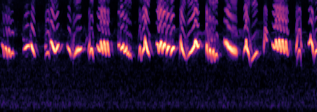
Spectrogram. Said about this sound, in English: Today, rather than the roar of cannons, fields like Antietam are filled with the songs of blue grosbeaks.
